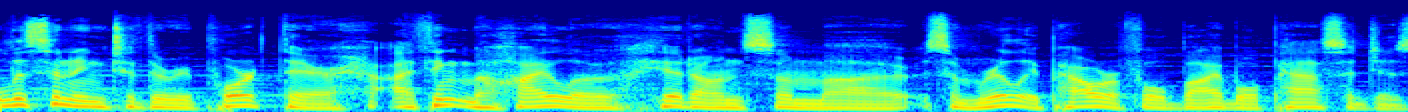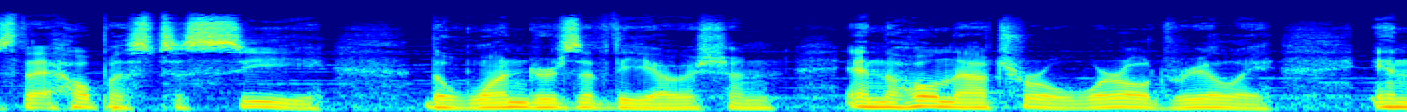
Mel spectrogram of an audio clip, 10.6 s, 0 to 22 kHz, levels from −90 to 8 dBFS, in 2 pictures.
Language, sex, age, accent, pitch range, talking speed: English, male, 30-49, American, 105-130 Hz, 195 wpm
